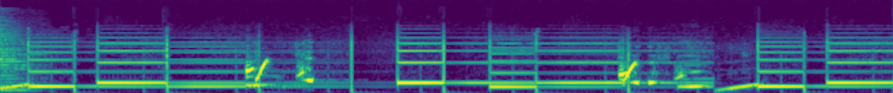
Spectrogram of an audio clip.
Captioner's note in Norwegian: Skype ringelyd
